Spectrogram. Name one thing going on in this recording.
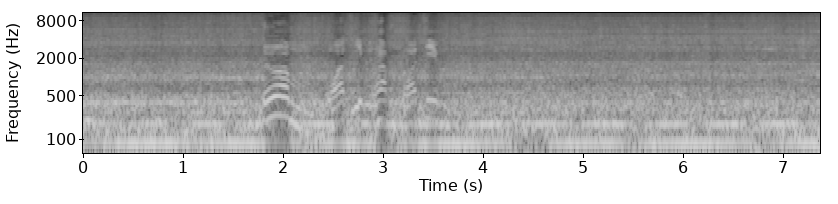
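Crop stalks rustle and crunch as a combine harvester cuts through them.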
